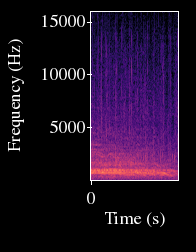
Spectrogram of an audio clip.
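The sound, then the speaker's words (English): An audience applauds a door being closed, with cheering voices mixed in; a dense, steady wash of clapping and crowd noise that stays at an even, fairly loud level throughout the short stretch. “Can we give it a round of applause?”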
